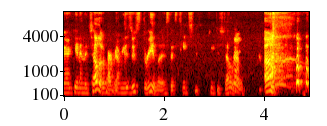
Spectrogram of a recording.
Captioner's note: laughs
